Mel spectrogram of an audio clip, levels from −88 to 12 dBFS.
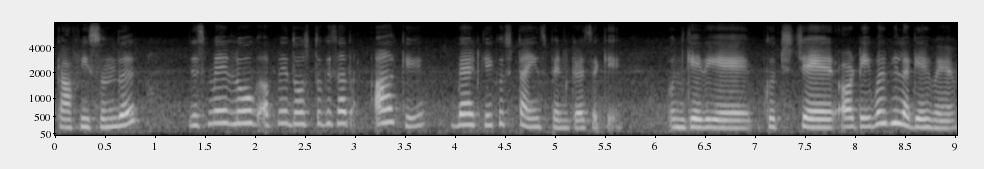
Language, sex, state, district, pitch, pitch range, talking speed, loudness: Hindi, female, Gujarat, Gandhinagar, 250 Hz, 220-315 Hz, 165 wpm, -17 LUFS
